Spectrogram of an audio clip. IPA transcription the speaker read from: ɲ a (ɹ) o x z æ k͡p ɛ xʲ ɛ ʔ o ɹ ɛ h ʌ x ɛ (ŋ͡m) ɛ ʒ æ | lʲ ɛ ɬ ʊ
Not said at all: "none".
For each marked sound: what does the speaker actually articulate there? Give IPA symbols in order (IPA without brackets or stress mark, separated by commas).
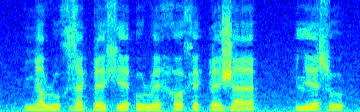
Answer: ɹ, k͡p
